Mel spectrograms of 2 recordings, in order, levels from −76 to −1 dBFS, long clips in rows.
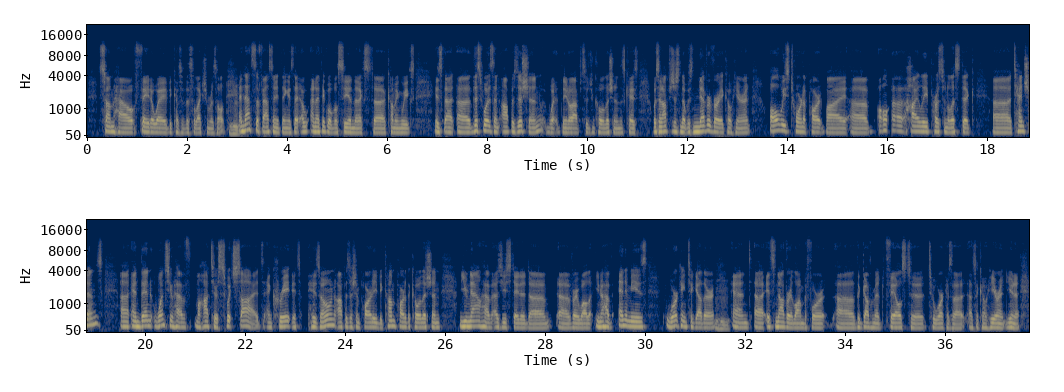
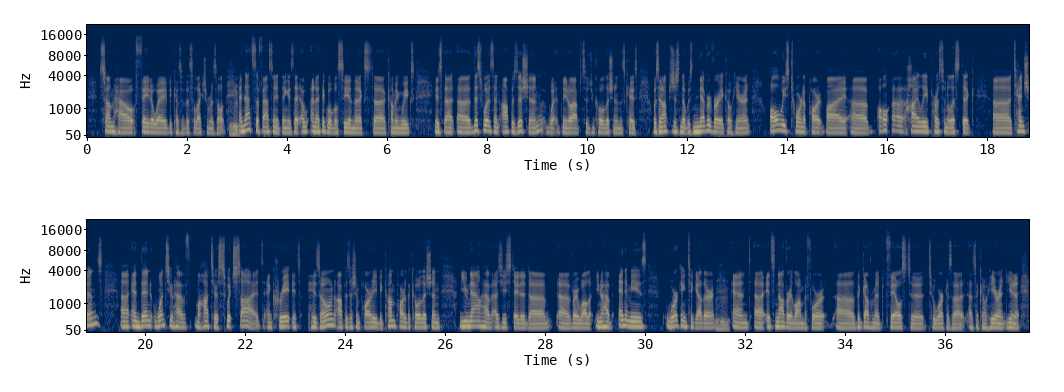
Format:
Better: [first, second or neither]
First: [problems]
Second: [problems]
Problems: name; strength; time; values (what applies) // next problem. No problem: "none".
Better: second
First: garbled, watery; slightly; nothing above 11.5 kHz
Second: none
